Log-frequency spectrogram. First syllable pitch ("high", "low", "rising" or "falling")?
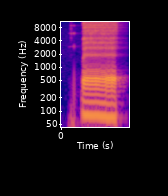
low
